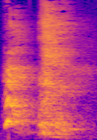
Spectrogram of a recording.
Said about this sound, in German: Entschuldigung. Gesundheit.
